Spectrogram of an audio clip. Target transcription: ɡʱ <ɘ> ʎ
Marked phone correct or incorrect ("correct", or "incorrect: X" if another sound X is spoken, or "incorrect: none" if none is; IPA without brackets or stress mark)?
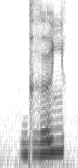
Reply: correct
